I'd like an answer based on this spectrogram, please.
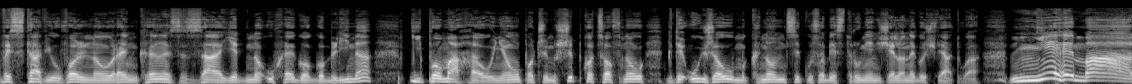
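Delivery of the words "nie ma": loud, yelled-out shouting. A man hiding behind a goblin shouts to a woman attacking him: shouting. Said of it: "Krzyknął".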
